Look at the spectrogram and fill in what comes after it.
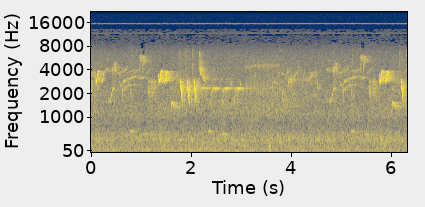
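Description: Faint songbird chirps and short whistled phrases over a soft steady hiss, with a busier burst of calls about a second and a half in and the same burst again near the end.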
